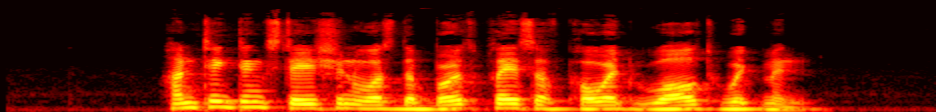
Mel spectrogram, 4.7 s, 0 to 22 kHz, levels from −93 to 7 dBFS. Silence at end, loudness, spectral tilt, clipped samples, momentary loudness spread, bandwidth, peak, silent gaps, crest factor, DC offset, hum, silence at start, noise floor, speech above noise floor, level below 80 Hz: 0.6 s; -19 LUFS; -7 dB/octave; under 0.1%; 7 LU; 11 kHz; -2 dBFS; none; 16 dB; under 0.1%; none; 0.85 s; -69 dBFS; 51 dB; -58 dBFS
